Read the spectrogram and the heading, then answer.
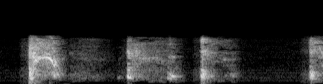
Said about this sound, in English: Excuse me, someone gets to talking too much, and then sometimes start coughing.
